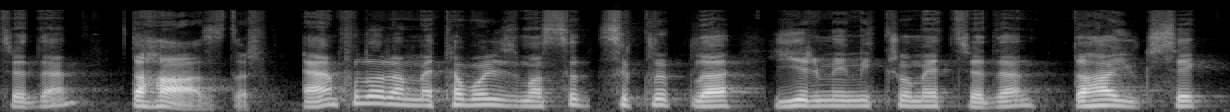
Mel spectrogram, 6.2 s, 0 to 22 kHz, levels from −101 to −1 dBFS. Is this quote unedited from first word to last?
no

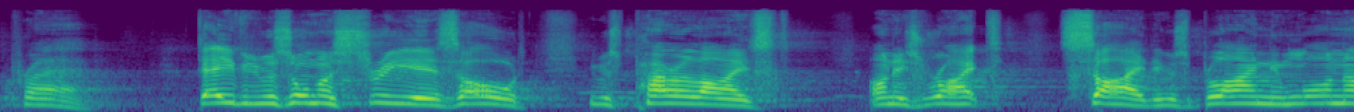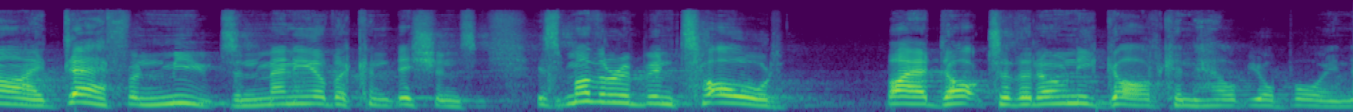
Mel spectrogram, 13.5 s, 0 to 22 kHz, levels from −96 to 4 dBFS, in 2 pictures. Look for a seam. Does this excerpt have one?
no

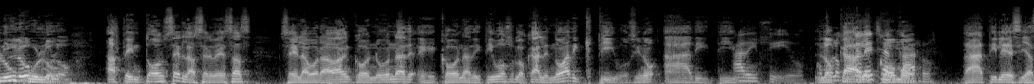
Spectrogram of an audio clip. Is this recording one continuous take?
yes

